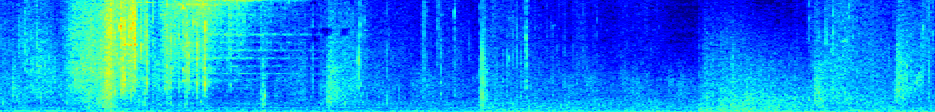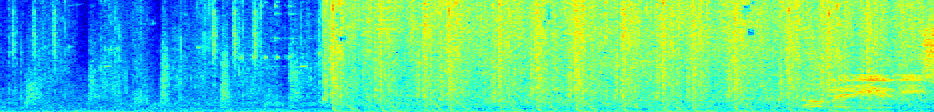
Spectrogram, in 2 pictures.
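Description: Ship guns fire in the video game Guardians of the Galaxy as dense rapid bursts of blasts crackle continuously, swelling louder and busier toward the end over a rumbling backdrop.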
